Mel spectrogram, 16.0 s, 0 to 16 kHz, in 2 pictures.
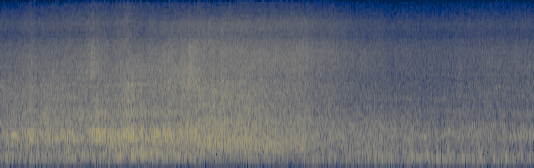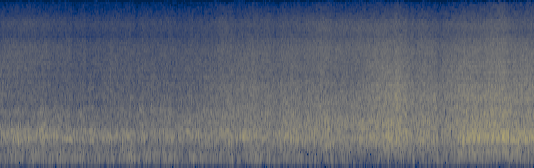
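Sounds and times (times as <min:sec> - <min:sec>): waves breaking on sand: 0:00.0 - 0:16.0.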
